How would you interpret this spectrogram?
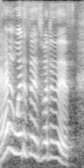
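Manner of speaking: put-on high, excited little-boy question; curious kid voice. Mother imitating her son asking about grandpa's package, high and eager.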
